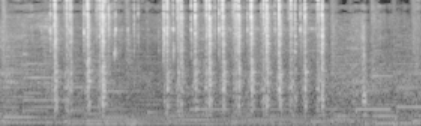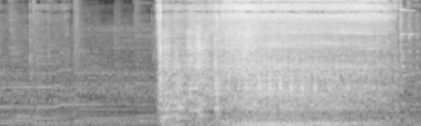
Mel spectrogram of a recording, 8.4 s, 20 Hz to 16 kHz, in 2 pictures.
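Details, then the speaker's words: 1972 Chevy C10 402 big block, sat about 30 years after 1997 flood, old oil, fuel poured into carb: steady rhythmic cranking about four turns a second with no firing, then a short burst; suspected fuel starvation, possibly clogged carb filter. "Come on, you can come to life now. Come on. Okay, starving for fuel."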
